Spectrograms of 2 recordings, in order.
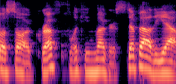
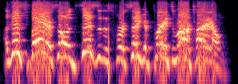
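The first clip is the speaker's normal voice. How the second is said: shrieking, much higher and louder; 12 dB louder than usual. Acted. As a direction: shriek it in outrage. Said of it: "managing to shriek".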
